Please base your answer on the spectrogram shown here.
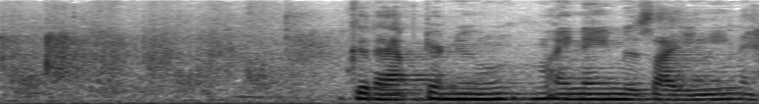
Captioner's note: applause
